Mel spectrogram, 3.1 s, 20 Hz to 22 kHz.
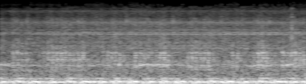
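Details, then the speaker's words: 1978 Ford F-250 at cold start: rough, lumpy idle with a loose rattle pulsing about twice a second; owner suspects the fan or belt needs realigning, echoing an earlier rattle; source unconfirmed. "i think i need to realign the fan or the belt hear that"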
